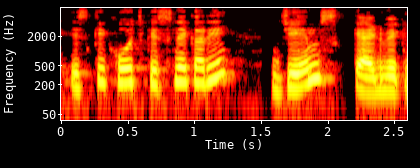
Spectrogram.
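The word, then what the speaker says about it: Chadwick: तो मैं इनका यहाँ पे पहले नाम लिख देता हूँ, किसने करी थी, जेम्स कैडविक ने की थी। चैडविक कह लो, चैडविक कह लो, वो अपने हिसाब से आप प्रोनाउंस कर सकते हैं।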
